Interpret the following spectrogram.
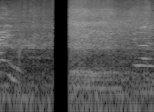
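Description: City bus engine and road noise heard from inside the cabin: a steady low drone. It cuts out completely for a moment just before a second in.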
